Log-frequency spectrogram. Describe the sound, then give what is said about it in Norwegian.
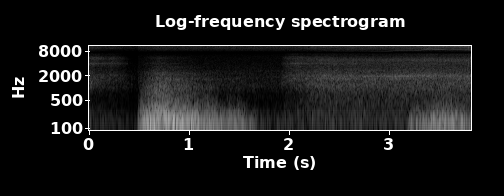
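Slow breathing in and out through the left nostril, with the right nostril held shut by the thumb and the mouth closed: a loud, airy inhale, a softer exhale, then another breath starting, with low rushing noise and no talking. “Og så lukker jeg munnen, og så puster jeg bare inn og ut gjennom venstre nesebor.”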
